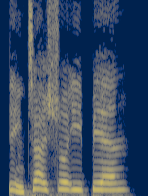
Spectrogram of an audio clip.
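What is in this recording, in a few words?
"qing zai shuo yi bian", Chinese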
